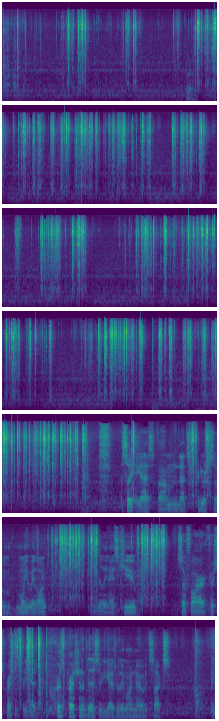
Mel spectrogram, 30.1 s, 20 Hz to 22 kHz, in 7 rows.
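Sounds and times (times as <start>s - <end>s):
rapid plastic clacking of cube: 1.2s - 1.8s, 2.4s - 2.8s, 3.4s - 10.4s, 11.0s - 18.9s, 20.9s - 21.4s, 22.4s - 23.4s, 24.2s - 24.8s, 26.0s - 26.6s.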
